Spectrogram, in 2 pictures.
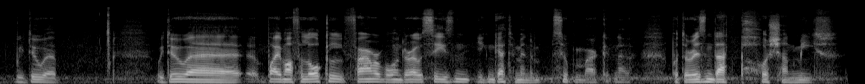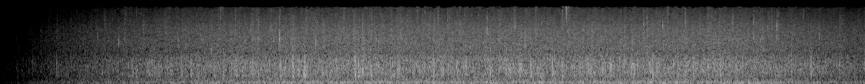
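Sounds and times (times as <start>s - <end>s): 
speech: 0.2s - 8.4s
rain pattering on a surface: 8.7s - 17.3s.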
